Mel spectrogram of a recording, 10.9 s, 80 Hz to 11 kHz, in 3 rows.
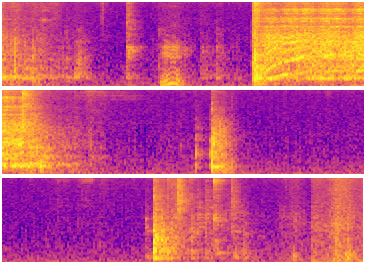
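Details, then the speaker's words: Mid-70s John Deere 110 garden tractor, hot-wired via test light at the points: short cranking burst then silence, never fires; no spark, smoke seen, turns over with apparent compression, cause still under investigation. "well she's no sparking I don't know why we'll have to do a little investigating there but she turns over sounds like it's got a compression"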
